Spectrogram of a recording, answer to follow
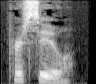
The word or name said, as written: pursue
